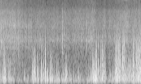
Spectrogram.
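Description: Wind buffeting the microphone of a camera carried by a skier, mixed with the irregular scraping of skis on hard groomed snow.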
